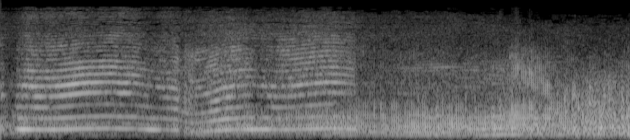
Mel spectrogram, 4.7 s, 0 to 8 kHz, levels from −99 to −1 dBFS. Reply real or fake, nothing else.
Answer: real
